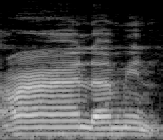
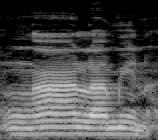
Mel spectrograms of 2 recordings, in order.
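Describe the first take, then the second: First: It begins with a throat sound, no ng. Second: It begins with an ng sound. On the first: "Kalau kita kan alamin" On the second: "mereka ngalamin, ada angnya itu"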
